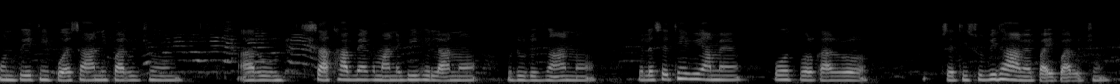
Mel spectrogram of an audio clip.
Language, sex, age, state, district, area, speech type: Odia, female, 30-45, Odisha, Bargarh, rural, spontaneous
